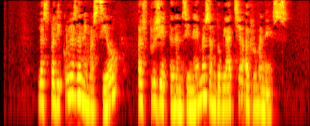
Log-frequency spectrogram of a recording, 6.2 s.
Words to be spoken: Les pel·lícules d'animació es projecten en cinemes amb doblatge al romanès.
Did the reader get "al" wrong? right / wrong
right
